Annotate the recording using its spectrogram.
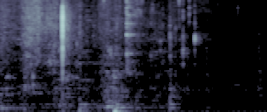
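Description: Handling noise from a spruce-and-maple classical guitar being turned over in the hands: a light click about half a second in, then one dull bump near the one-second mark, and quiet after.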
